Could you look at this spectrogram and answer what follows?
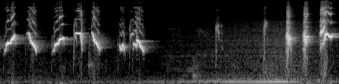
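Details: Greater green leafbird lure song for a learning bird: a quick series of sharp, rising whistled notes, then a low hum and faint noise before three more piercing chirps.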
